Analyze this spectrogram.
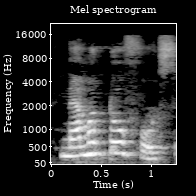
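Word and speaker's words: pneumatophores: See, the letter first P letter is silent letter. Okay, silent letter. Nematophores.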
